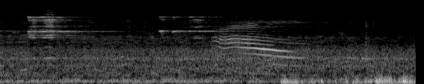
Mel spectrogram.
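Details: Black pet cat meowing loudly at its owner, giving a single falling, harmonic meow midway through, over a steady low rumble with faint high tones early on and soft knocking sounds toward the end.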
